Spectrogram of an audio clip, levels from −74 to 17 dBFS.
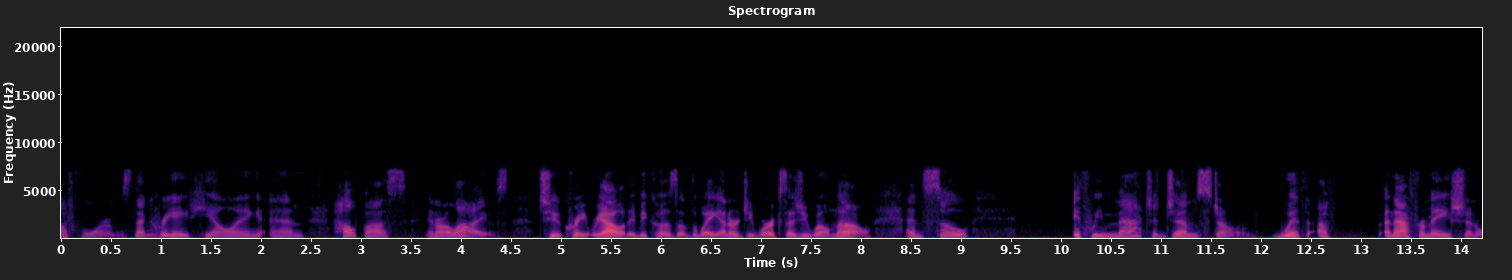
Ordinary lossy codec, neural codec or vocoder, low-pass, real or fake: Opus, 32 kbps; none; 7.2 kHz; real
